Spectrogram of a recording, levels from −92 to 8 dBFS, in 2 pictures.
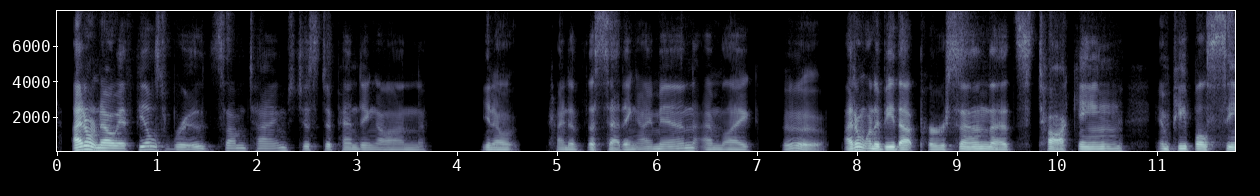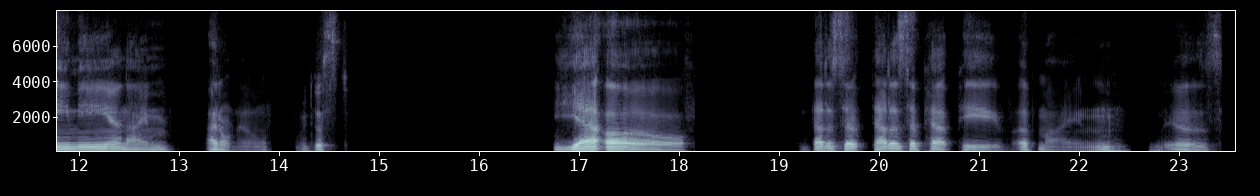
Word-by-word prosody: I - - +10
don't 190 -5 +7
know, 140 -1 +6
it 130 0 -1
feels 180 -6 -2
rude 115 +2 -6
sometimes, 135 +2 -11
just 120 -4 -12
depending 110 -2 -9
on, 95 -1 -12 0.6
you 110 - -4
know, 100 -1 -5 0.3
kind 100 +1 -9
of 100 +1 -8
the - - -2
setting 95 +3 -6
I'm 115 +2 -7
in, 125 +5 -5
I'm 100 +1 -8
like, 95 -2 -7 0.3
"Ew, - - -3 0.2
I - - +4
don't 175 -1 +6
wanna 125 -2 +6
be 115 - +7
that 110 -2 +4
person 115 +4 +1
that's 100 -3 -2
talking, 115 +3 0 0.3
and 115 -2 -3
people 120 -1 +2
see 110 -1 +1
me, 110 +1 +2
and 115 -4 -2
I'm" 100 -1 -8 0.4
I 100 - -1
don't 95 -7 -7
know, 90 -1 -24 0.3
I - - -19
just 110 -1 -10 2.1
Yeah, 110 +2 +7
oh. 100 -5 +4 1.3
That 115 +1 +1
is 130 -1 -6
a 125 -3 +3
that 110 +1 +1
is 125 -2 0
a 135 - +2
pet 105 -2 -3
peeve 85 -4 -9
of - - -6
mine 95 +5 -14 0.4
is 95 -3 -10
110 Hz, 135 wpm, -25 LUFS, 100-120 Hz, 2.1 s, I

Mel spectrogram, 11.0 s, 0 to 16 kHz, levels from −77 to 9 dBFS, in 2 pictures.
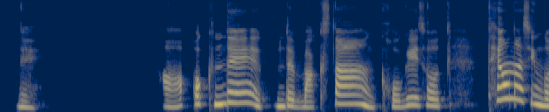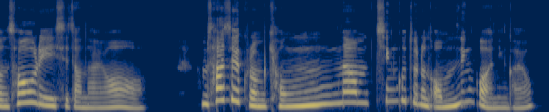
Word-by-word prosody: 네. 185 -6 -7 1.2
아. 200 +3 -4
어 275 0 +1
근데, 320 0 +2
근데 215 0 0
막상 250 - 0
거기서 235 +3 -3 0.5
태어나신 410 - +3
건 215 -2 +2
서울이시잖아요. 190 - -1 0.5
그럼 290 - -1
사실 405 +5 +4
그럼 225 - +2
경남 270 +12 +2
친구들은 375 - -4
없는 240 - +1
거 - - +1
아닌가요? 160 +4 -8
235 Hz, 235 characters per minute, -20 LUFS, 195-320 Hz, 1.2 s, 사실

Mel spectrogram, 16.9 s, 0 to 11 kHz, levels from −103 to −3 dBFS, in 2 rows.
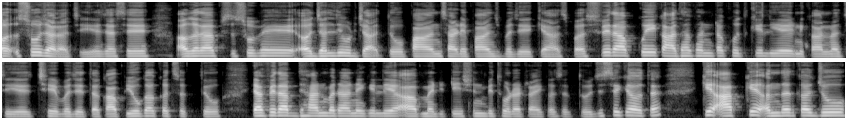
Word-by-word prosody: सो 185 +6 0
जाना 165 - +3
चाहिए। 125 +4 -9
जैसे 140 +1 -1 0.5
अगर 150 +2 +3
आप 155 0 +4
स - - -10
सुबह 160 0 -1
अ, - - +3
जल्दी 155 +3 -1
उठ 165 -2 -1
जाते - - -2
हो 130 - -3
5 135 0 +1
साढ़े 135 -1 0
5 135 0 -1
बजे 130 0 -5
के - - -3
आस-पास 135 +1 -4
फिर 185 0 +3
आपको 175 +1 +3
1 185 -2 +3
आधा 160 +1 +1
घंटा 160 0 -4
खुद 155 -1 -8
के 150 -1 -1
निकालना 135 -1 -3
चाहिए, 130 0 -5
6 140 -2 -1
बजे 130 -1 -3
तक 130 0 -2
आप 135 0 +1
योगा 145 +2 0
कर 150 - -1
सकते 140 -1 -10
हो 135 0 -6 0.3
या 170 - +10
फिर 180 +1 +4
आप 175 - +7
ध्यान 160 0 +2
बनाने 155 -1 +1
के 150 +1 -5
लिए 150 0 +2
आप 140 -1 +4
मेडिटेशन 140 +1 -6
भी 145 - -5
थोड़ा 140 -2 -2
ट्राई 130 -1 -5
कर 125 0 -11
सकते 125 -1 -15
हो। 125 - -6
जिससे 165 +6 -2
क्या 185 0 +2
होता 170 +1 +2
है 195 - -5 0.4
कि 210 - +6
आपके 170 +2 +5
अंदर 175 0 +3
का 180 - +5
जो 180 - +3
150 Hz, 215 wpm, -23 LUFS, 135-165 Hz, 0.5 s, या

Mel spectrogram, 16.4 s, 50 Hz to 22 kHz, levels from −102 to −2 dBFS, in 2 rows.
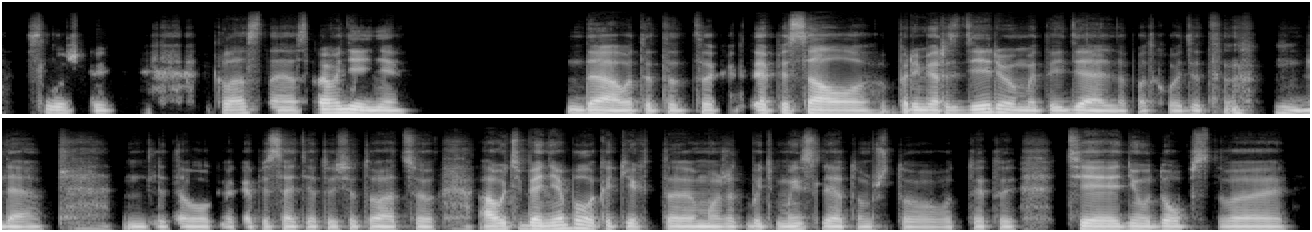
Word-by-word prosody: Слушай, 95 -3 -3 0.6
классное 105 -1 -2
сравнение. 100 -3 +4 1.0
Да, 105 -2 +4
вот 95 +1 +1
этот, 95 0 -3
как 100 -2 0 0.2
ты 105 - +3
описал, 100 -1 +3
пример 100 -1 +2
с 100 - -2
деревом- 110 -2 +3
это 95 +1 -1
идеально 95 -3 +2
подходит, 90 +1 -7 0.4
да, 95 -2 -1 0.5
для 95 0 -3
того, 95 -1 0
как 90 - -9
описать 95 0 -2
эту 90 0 -3
ситуацию. 95 -1 -1 0.2
А 100 - +5
у 105 - +4
тебя 110 +1 +3
не 110 +3 +5
было 120 -2 +3
каких-то, 95 -1 -1
может 95 0 +1
быть, 95 0 -3
мыслей 95 0 0
о 95 - +3
том, 90 0 -5
что 85 -1 -5
вот 90 - -9
это 90 0 -3 0.3
те 100 -2 +4
неудобства, 95 -1 0
95 Hz, 140 wpm, -24 LUFS, 95-100 Hz, 1.0 s, А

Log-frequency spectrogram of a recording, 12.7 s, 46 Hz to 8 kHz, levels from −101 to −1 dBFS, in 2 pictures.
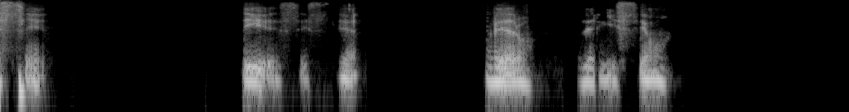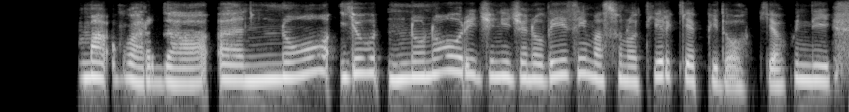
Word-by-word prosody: sì. - - -12 1.5
Sì, - - -8
sì, 195 - -29
sì 220 0 -16 1.0
vero, 185 -4 -7 0.3
verissimo. 195 +1 -13 2.0
Mah 225 0 +4
guarda, 190 -4 0
ehm, 205 0 +3
no, 265 +7 +1
io 275 +3 0
non 230 +3 +4
ho 295 +3 0
origini 240 -5 +1
genovesi 230 +4 0
ma 220 - 0
sono 200 -2 -2
tirchia 235 0 0
e - - -4
pidocchia 170 -2 -4
quindi 200 -1 0
215 Hz, 100 wpm, -23 LUFS, 195-235 Hz, 2.0 s, Mah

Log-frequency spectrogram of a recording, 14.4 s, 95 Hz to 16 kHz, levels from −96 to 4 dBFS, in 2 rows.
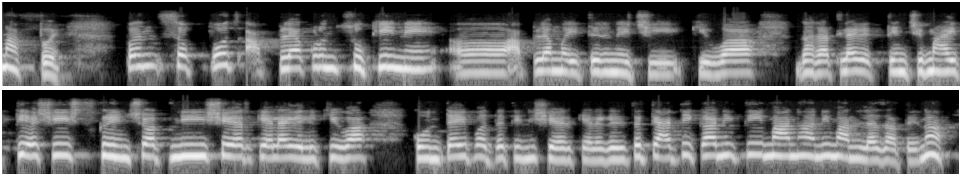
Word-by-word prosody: मागतोय. 295 0 +1 0.5
पण 320 +2 0
सपोज 315 +1 -1
आपल्याकडून 285 +2 +1
चुकीने 290 -1 +3 0.3
अ, - - -2 0.4
आपल्या 245 +2 0
मैत्रिणीची 225 -3 0 0.3
किंवा 220 +2 +2 0.4
घरातल्या 225 +2 +1
व्यक्तींची 235 0 -1
माहिती 235 +5 +1
अशी 300 +1 0
स्क्रीनशॉटने 290 -1 +2
शेअर 280 -4 +1
केल्या 265 -1 +1
गेली 250 -1 +1
किंवा 260 0 +1 0.4
कोणत्याही 255 +3 +1
पद्धतीने 255 -2 -3
शेअर 235 -2 0
केल्या 225 -1 -2
गेली, 235 +1 +1
तर 280 - +3
त्या 275 -2 +2
ठिकाणी 300 0 +1
ती 320 0 -2
मानहानी 290 0 +2
मानली 240 -4 0
जाते 215 -1 -4
ना. 315 +3 +4
265 Hz, 130 wpm, -13 LUFS, 235-295 Hz, 0.5 s, ना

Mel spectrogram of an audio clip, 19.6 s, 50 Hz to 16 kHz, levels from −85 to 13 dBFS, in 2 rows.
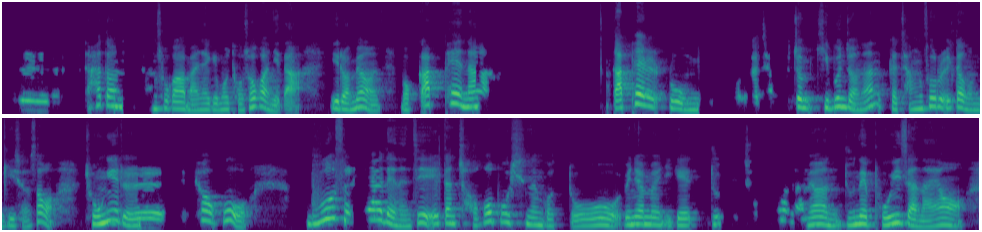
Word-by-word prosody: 를 400 -2 -3 0.4
하던 270 -2 0 0.3
장소가 185 0 0
만약에 160 +2 -4
뭐 170 +2 -4
도서관이다 170 - -1 0.3
이러면 190 -3 +1 0.2
뭐 155 0 -5
카페나 285 -3 +4 1.4
카페를 285 -7 +5
로 195 - 0
옮 160 -1 -5 0.4
그러니까 - - -11
저 380 -7 -13
좀 225 -2 +3
기분전환? 225 - +1
그러니까 175 -3 -5
장소를 185 +7 0
일단 205 -1 +1
옮기셔서 160 - -4 0.3
종이를 210 - +3 0.5
펴고 290 0 0 0.5
무엇을 290 - +2 0.2
해야 315 -1 +4
되는지 180 0 0
일단 215 +1 +1
적어 230 +4 -1
보시는 235 -7 -3
것도 165 +1 -2
왜냐면 195 0 +1
이게 175 -3 -3
누 200 -1 -5 0.2
쭉 - - -24 0.2
적어 310 - -3 0.2
놓으면 195 -2 0
눈에 200 +2 +3
보이잖아요. 185 -5 +1
205 Hz, 280 characters per minute, -23 LUFS, 170-250 Hz, 1.4 s, 카페를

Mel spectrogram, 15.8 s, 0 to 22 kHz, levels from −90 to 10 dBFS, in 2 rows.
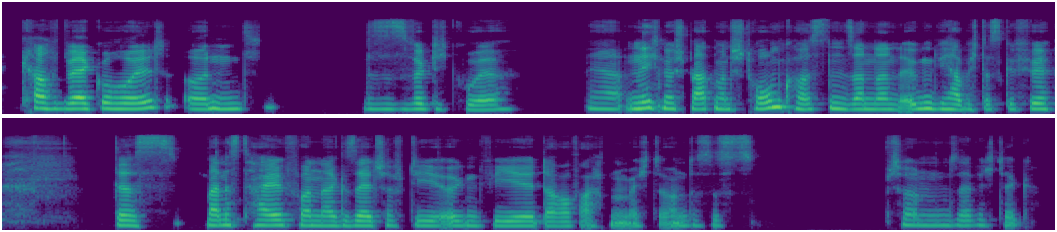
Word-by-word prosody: Kraftwerk 200 -3 +6
geholt 205 +4 +3
und 195 +1 0 0.9
das 190 -1 -8
ist 185 0 -6
wirklich 190 -2 -2
cool. 170 +3 -1 0.6
Ja, 195 -2 -4
nicht 220 +3 +4
nur 205 -1 +3
spart 195 +1 +1
man 185 -2 -1
Stromkosten, 200 -1 +3
sondern 185 -1 0
irgendwie 195 0 +2
habe 180 0 +1
ich 180 - -9
das 180 +1 -8
Gefühl, 195 +1 -1 0.9
dass 180 +7 -1 0.2
man 185 -1 +4
ist 190 -1 -3
Teil 185 0 +3
von 180 -2 -1
'ner 170 0 0
Gesellschaft, 170 0 -1
die 170 -1 -2
irgendwie 165 -1 -2
darauf 155 0 -3
achten - - -7
möchte - - -9
und 170 - -7
das 170 +1 -13
ist 170 -1 -10 1.0
schon 180 -2 -7
sehr 180 0 -7
wichtig. 175 - -11
185 Hz, 140 wpm, -24 LUFS, 175-195 Hz, 1.0 s, Kraftwerk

